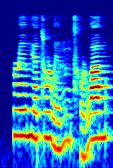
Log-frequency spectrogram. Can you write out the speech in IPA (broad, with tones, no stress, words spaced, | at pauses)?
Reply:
ɻe˥ɪ̯n̪jɛ˥˩ t͡su˥ɻwe˧˥ɪ̯n̪ə˥˩nt͡sʰɤ˩ ɻwa˥n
